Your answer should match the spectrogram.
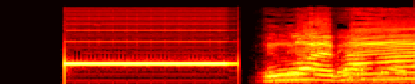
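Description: A loud, steady electronic beep at a single pitch, lasting about a second and cutting off abruptly, edited in as a sound effect; a man's voice calls out right after it.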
